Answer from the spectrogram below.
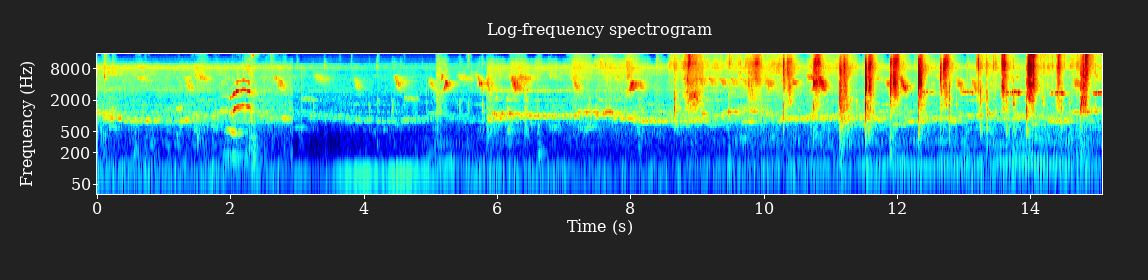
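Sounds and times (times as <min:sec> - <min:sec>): small birds chirping: 0:00.0 - 0:15.0
bird squeal: 0:01.2 - 0:02.9, 0:05.8 - 0:11.1.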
